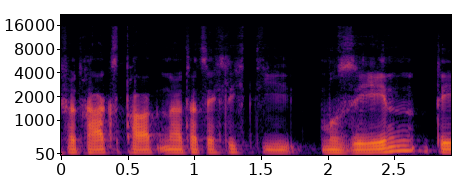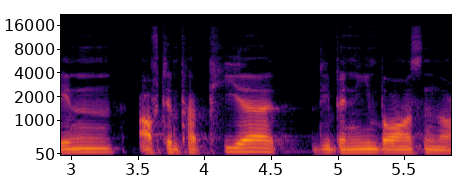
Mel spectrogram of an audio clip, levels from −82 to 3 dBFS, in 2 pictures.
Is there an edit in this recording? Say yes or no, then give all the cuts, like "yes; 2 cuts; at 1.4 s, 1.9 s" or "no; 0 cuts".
yes; 1 cut; at 3.4 s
